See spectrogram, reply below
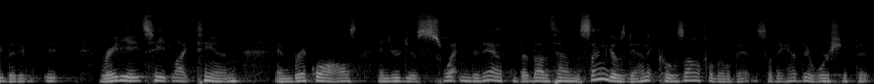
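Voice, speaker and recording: A husky, gravelly-voiced American pastor in middle age teaches through personal stories, his delivery informal and hesitant, with frequent throat clearing. Pitch runs fairly high and the tone is warm, heard through long hall reverb.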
